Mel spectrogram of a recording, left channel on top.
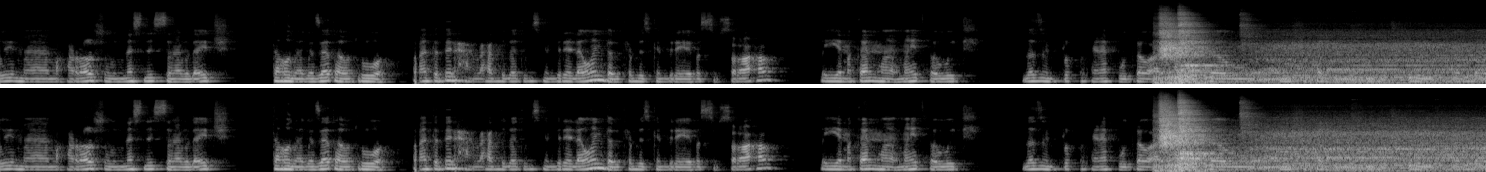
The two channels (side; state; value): both; normal; correlation 0.86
